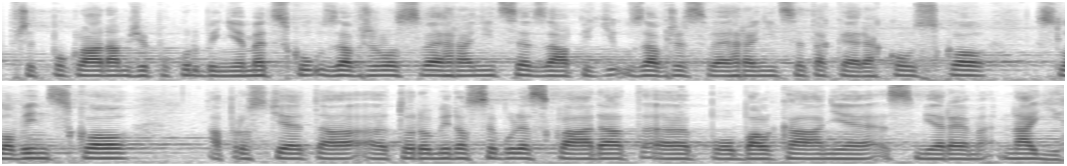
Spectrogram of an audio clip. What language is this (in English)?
Czech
